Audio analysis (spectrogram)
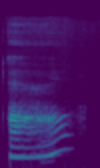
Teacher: Second tone, a rising tone, represented by an upward diagonal line.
